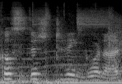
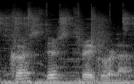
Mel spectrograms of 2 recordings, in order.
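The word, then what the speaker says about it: Kosters Trädgårdar: How do you pronounce it? Koster's Trädgårdar. Can you hold on and try? Yeah. Koster's Trädgårdar.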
